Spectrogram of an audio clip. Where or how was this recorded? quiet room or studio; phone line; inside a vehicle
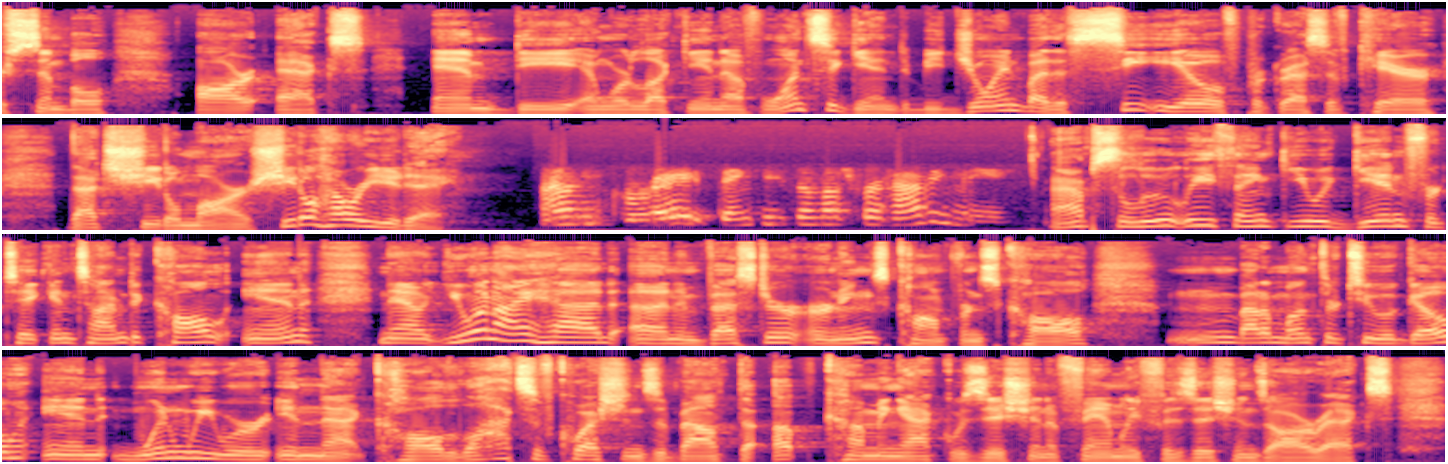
phone line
